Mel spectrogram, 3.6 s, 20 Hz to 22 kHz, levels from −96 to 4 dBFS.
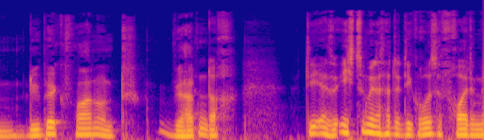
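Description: At 1.46 s, right after "waren und wir", a section at the wrong speed begins and runs to the end. The speech plays about 1.23 times too fast. Pitch jumps up by about four semitones at once. The voice sounds high and hurried. A likely cause is playback against the wrong clock.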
